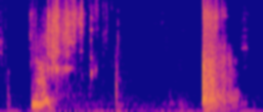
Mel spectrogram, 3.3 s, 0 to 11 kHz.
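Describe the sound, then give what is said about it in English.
Ten dice rattle and clatter as they are rolled in two short bursts, the first longer and scattered, the second a quick tumble, with a faint voice murmuring in between. “Right, so I'm rolling 10 dice.”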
